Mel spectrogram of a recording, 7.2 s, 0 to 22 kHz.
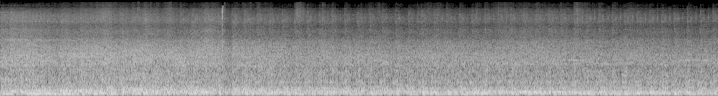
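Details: Bajaj Pulsar 150 BS4 after CDI coil replacement for a no-start: a steady, even single-cylinder thrum with a deep low exhaust note and no knocks or misses; running smoothly and healthy after repair.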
